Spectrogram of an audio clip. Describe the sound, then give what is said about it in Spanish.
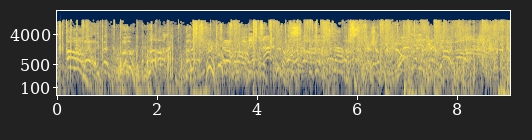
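Gunfire rings out in a 2008 war drama as soldiers shoot at officers fleeing down a ravine. Dense, continuous volleys of shots mix with shouting voices throughout, loud and chaotic for the whole stretch. “Los soldados disparan contra los oficiales mientras estos huyen por el barranco. Los soldados disparan contra un oficial y este cae al suelo.”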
